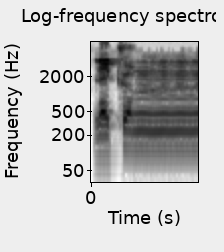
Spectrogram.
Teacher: Allah lafzı burada ince okunacak. Çünkü öncesindeki harf alttan bağlanıyor.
